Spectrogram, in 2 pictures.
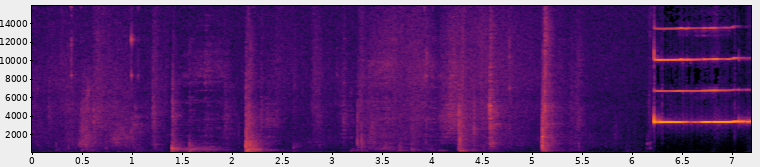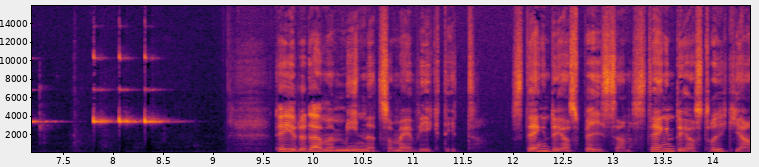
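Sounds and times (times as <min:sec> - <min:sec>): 
smoke detector alarm beeping: 0:06.2 - 0:09.0
speech: 0:09.7 - 0:14.3.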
